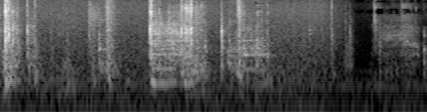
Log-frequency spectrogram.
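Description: A sewing machine stitching a seam in a quilt block: bursts of fast mechanical whirring and rattling, close and loud, separated by short pauses and ending in a brief stop.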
